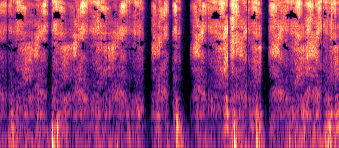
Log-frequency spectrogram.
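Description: A flat wooden popsicle stick scrapes the top and sides of a solid, green, ball-sized bath bomb of compressed powder sitting in a blue plastic ring holder. The result is a steady, gritty, crumbly scraping with a bright hiss and low rumble, broken by a few brief pauses.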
